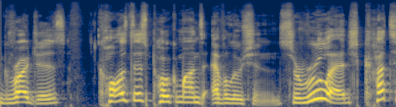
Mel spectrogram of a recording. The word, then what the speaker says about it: Ceruledge: Ceruledge. Ceruledge. An old set of armor, steeped in grudges, caused this Pokemon's evolution. Ceruledge cuts its enemies to pieces without mercy.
